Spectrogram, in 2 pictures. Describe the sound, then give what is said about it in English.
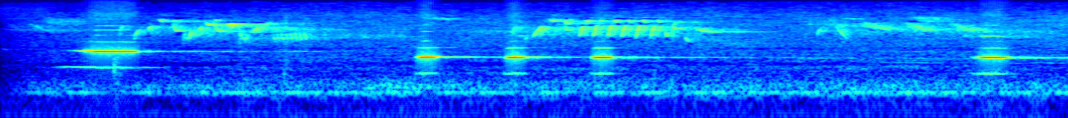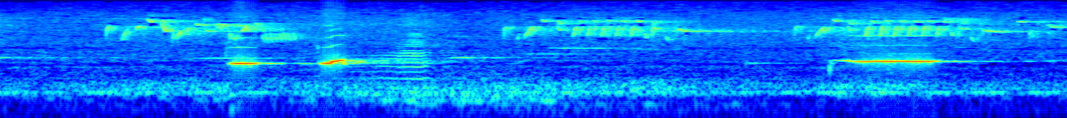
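Kōkako song: long, pure, organ-like whistled notes, some held and some short, mixed with higher rapid chattering phrases over a steady insect hum. No one speaks. “Let's have a listen to the beautiful kōkako.”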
